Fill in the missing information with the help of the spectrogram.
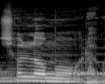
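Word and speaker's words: שלמה: 솔로몬이란 이름은 히브리어 발음으로 셜로모라고 합니다.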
